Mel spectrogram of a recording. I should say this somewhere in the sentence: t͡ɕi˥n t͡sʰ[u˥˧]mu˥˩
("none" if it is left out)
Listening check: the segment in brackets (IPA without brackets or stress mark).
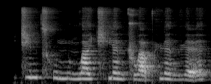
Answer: u˥˧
